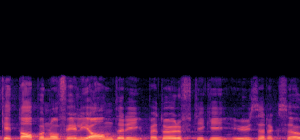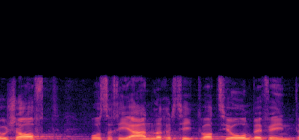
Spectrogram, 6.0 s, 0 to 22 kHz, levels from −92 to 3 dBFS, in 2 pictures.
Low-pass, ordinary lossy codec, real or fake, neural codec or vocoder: 9.9 kHz; none; real; none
